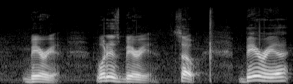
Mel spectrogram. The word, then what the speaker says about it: birria: how you say it i'm not very good at rolling my r's beeria spelled b-i-r-r-i-a beeria what is beria so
